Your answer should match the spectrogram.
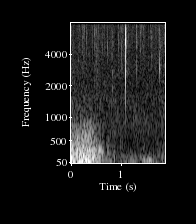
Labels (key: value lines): label: biophony, growl
recorder: SoundTrap 500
